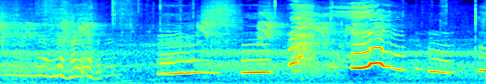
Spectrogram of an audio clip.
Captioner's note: documentarian whimpering and crying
